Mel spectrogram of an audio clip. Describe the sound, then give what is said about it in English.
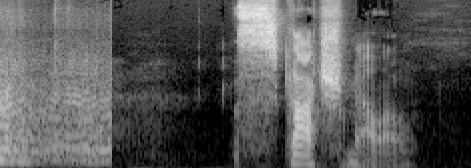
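A dense, steady buzz like bees droning for under a second, then a pause and a few short bursts of voices and breathy sounds. “This is a box like of bees.”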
